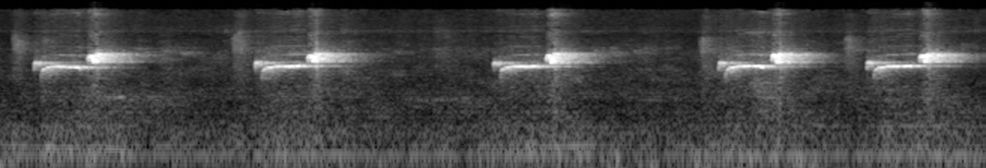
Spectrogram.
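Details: Ashy tailorbird in full, active song: five short, bright, buzzy phrases, each a quick upward slide ending in a sharp accent, repeated about every one and a half seconds against a quiet background.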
